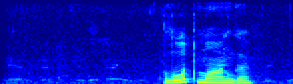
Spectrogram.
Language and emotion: Russian, neutral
